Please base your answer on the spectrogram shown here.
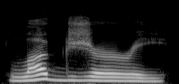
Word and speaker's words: luxury: sounds like ksh sexual and in luxury and luxurious it sounds like g z h g luxury luxuous I often hear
